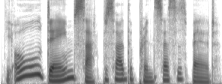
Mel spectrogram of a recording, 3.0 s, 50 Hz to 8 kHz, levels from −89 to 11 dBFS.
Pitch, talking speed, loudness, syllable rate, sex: 160 Hz, 160 wpm, -20 LUFS, 3.9 syllables/s, male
